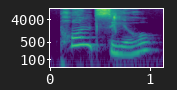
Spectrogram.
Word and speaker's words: Pontio: Okay, so now when you have a T and it's followed by an I and either an A or an O, then you're going to pronounce it as ts, ts, as in the words gratia or pontio or annunciamus. Do you hear that I'm giving it the ts sound?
